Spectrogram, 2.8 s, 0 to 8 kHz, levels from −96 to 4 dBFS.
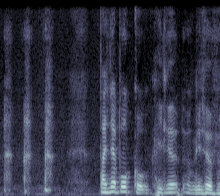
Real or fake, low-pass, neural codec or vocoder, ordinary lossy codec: fake; none; codec, 16 kHz, 4 kbps, FunCodec, trained on LibriTTS, 50 frames a second; none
